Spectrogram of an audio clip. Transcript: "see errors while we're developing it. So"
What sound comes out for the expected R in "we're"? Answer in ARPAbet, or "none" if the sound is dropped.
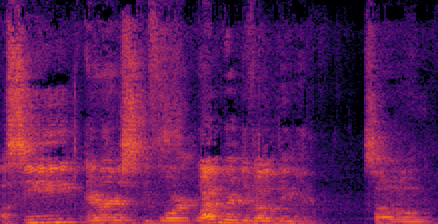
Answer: R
